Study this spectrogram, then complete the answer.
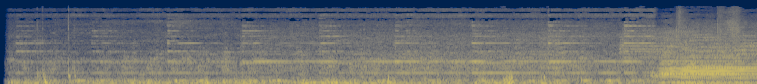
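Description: A steam locomotive chugs and puffs steadily.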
